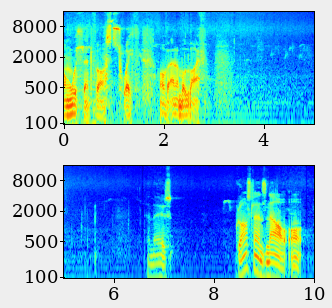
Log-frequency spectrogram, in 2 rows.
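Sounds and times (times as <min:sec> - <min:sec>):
faint outdoor hiss: 0:00.0 - 0:10.0
faint bird chirps: 0:03.4 - 0:10.0.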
